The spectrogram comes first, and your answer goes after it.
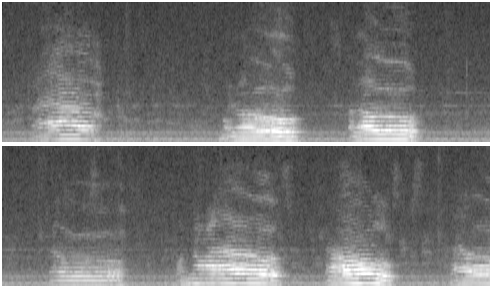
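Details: A Maine Coon cat, recorded in the middle of the night, gives a run of drawn-out, rising-and-falling meows, one every second or two.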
